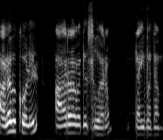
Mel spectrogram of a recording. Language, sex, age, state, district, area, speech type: Tamil, male, 45-60, Tamil Nadu, Tiruvarur, urban, read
